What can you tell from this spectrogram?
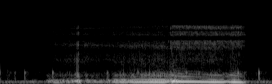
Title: rm video#1 dog snores while keeping one eye open.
